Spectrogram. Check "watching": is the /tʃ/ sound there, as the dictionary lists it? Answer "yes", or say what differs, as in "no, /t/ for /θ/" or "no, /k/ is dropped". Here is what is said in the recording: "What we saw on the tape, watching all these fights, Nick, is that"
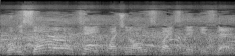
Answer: yes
